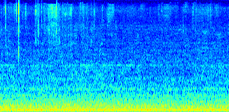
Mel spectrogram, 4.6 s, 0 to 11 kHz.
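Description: Steady low drone of a Boeing 737-800's cabin: engine and airflow noise heard from a passenger seat, with a couple of faint clicks in the first second.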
